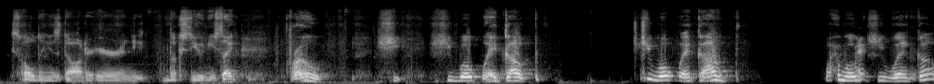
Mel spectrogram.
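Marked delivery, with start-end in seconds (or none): 2.8-9.3 slow, blubbering, crying through every word. A narrator voices a father holding his daughter: blubbering, sobbing. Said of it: "he's obviously just blubbering".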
